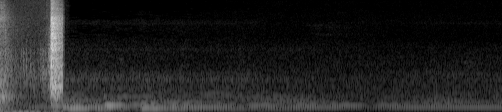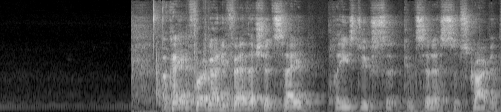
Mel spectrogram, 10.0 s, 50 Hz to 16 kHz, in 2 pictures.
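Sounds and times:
soft sustained background music: 0.6 - 8.0.

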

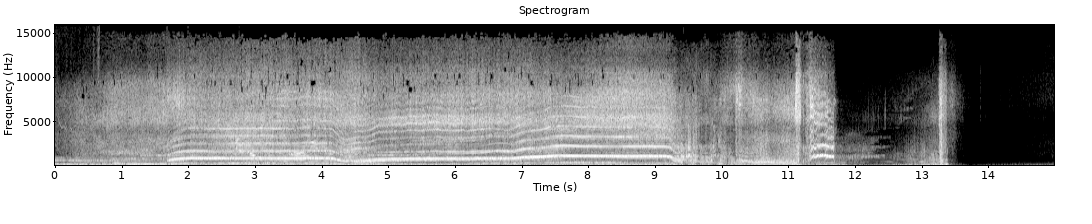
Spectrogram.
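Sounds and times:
quadcopter motors whining: 0.0 - 9.4.

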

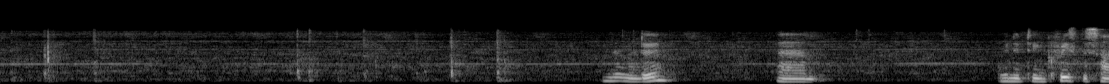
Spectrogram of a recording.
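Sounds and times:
keyboard keys clicking: 3.0 - 5.1.

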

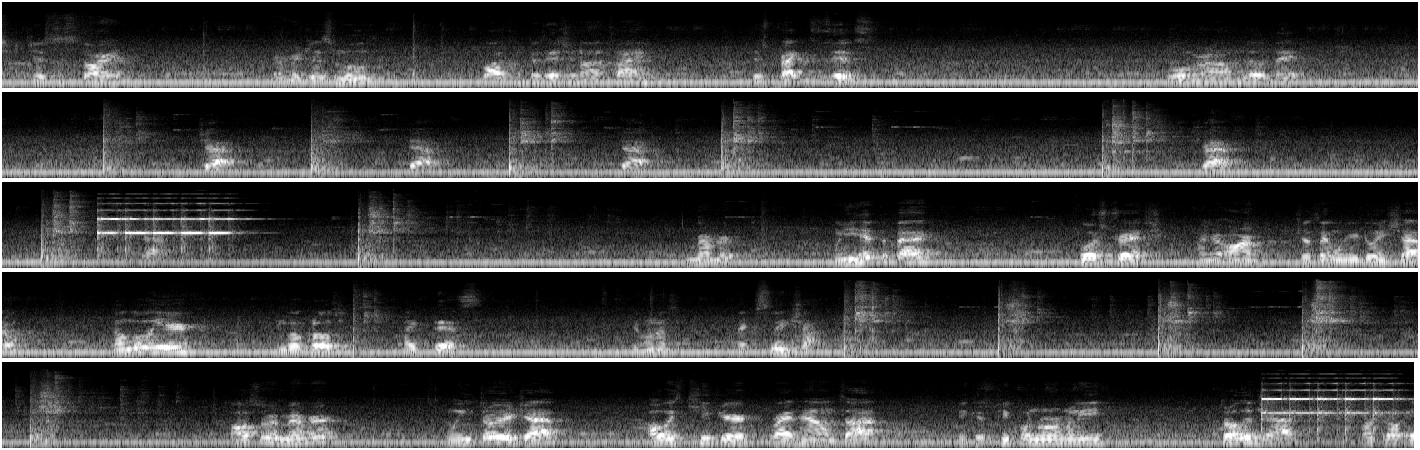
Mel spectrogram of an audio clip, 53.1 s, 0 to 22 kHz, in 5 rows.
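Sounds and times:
steady low hum: 0.0 - 53.0
gloves thudding on punching bag: 11.3 - 11.8, 12.9 - 13.4, 14.4 - 14.9, 16.0 - 16.5, 21.5 - 22.0, 23.9 - 24.4, 34.4 - 34.8, 38.1 - 38.7, 39.3 - 39.8, 40.4 - 41.0, 41.6 - 42.0, 42.6 - 43.1
high-pitched metallic ringing: 21.6 - 25.2, 51.9 - 53.0.

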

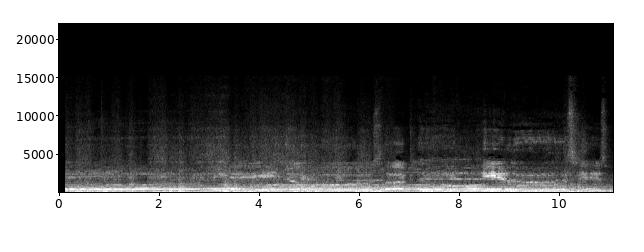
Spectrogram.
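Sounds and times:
electric train rumbling: 0.1 - 11.0
men singing a cappella harmony: 0.1 - 11.0.

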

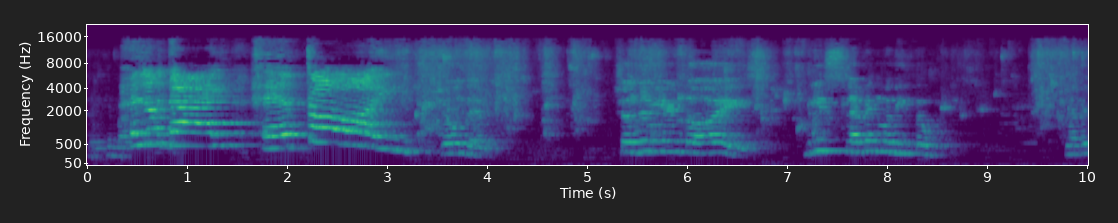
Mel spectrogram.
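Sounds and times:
toddler talking and exclaiming: 0.4 - 3.4.

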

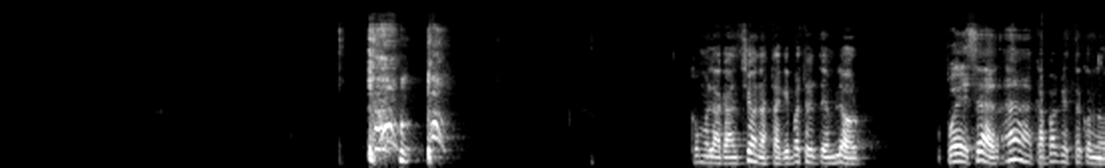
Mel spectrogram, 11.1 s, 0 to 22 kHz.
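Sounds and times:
man coughing: 3.7 - 4.6.

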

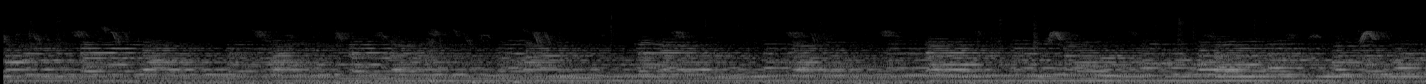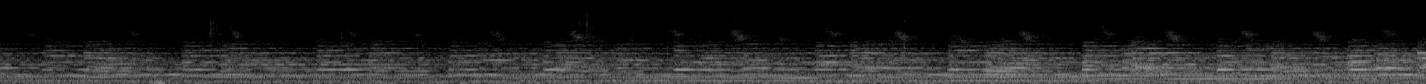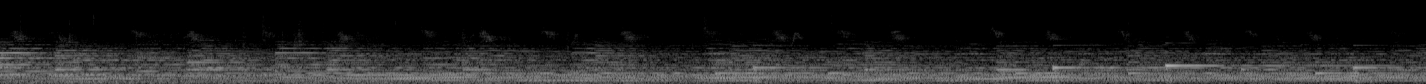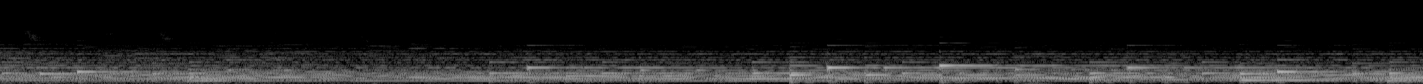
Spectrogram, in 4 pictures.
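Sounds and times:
church bells ringing: 0.0 - 57.0.

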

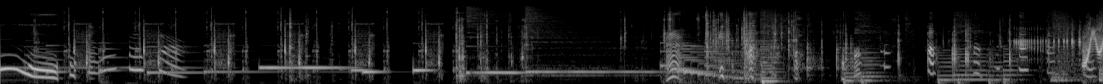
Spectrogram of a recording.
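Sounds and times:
background music long notes: 0.0 - 10.7.

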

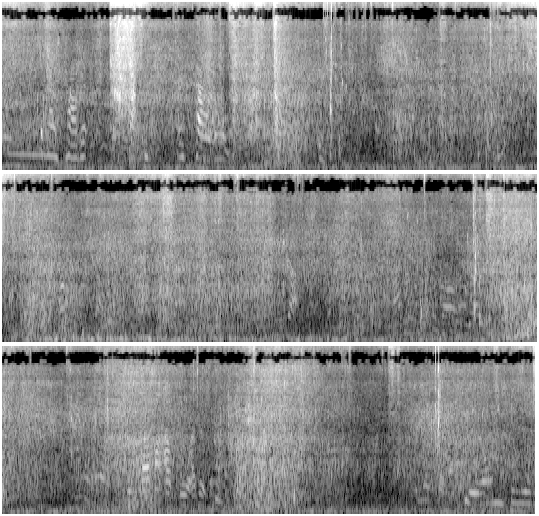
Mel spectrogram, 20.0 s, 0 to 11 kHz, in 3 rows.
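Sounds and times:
surf washing on shore: 0.0 - 20.0
wind rumbling on microphone: 0.0 - 20.0.

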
